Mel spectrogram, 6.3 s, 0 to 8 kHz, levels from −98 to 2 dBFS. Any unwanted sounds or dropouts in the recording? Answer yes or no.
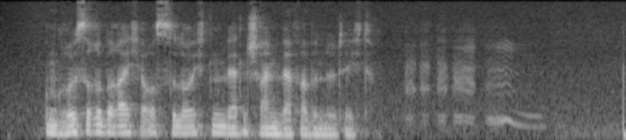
yes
